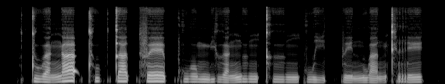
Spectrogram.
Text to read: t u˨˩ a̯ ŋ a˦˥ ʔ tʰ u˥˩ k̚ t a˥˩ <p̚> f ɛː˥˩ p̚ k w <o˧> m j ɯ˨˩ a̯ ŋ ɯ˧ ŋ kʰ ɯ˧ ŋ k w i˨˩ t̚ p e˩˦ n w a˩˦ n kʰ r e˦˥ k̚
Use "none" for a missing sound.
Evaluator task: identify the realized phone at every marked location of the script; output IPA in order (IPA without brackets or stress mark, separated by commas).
t̚, o˧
